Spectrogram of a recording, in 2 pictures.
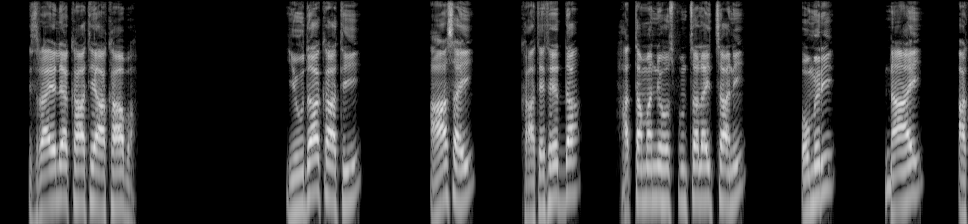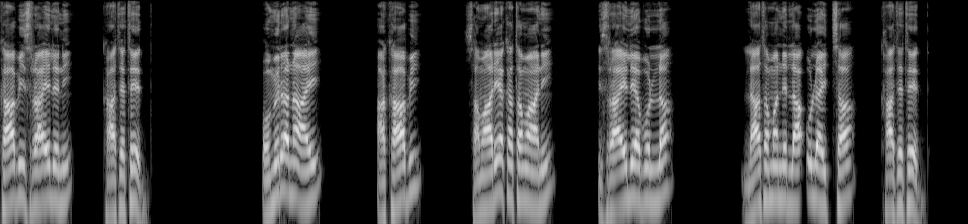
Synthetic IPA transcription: ʔɪs̬ɾaːʔeːlɪjakaːt̪ɪjaːkaːbɐ̰ | jɛhʊd̪aːkaːt̪iː | ʔaːsɐj | ka̰ːt̪ɛt̪e̞ːd̪ːɐ | hɐt̪ːɐmɐnːɛhɔspʊnt͡sːɐlɐjt͡sːaːn | ɔmɪɾɪ | nɐʔɐj | ɐkaːbɪɪs̬ɾaːʔɛlɛn | kaːt̪ɛt̪e̞ːd̪ːɐ | ʔɔmɪɾɐnɐʔɐj | ɐkaːbɪ | sɐmaːɾɪjɐkɐt̪ɐmaːn | ɪs̬ɾaːʔɛlɪjabɔlːɐ | laːt̪ɐmɐnːɛlaːʔʊlɐjt͡sːaː | kaːt̪ɛt̪e̞ːd̪ːɐ̥

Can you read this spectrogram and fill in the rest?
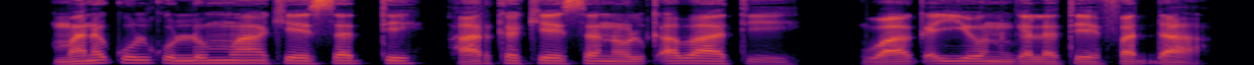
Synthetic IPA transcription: mɐnɐkʼʊlkʼʊlːʊmːaːke̞ːsːɐt̪ːɪhɐɾkɐke̞ːsːɐnɔlkʼɐβaːt̪ɪ | waːkʼɐjːo̞ːŋɡɐlɐt̪e̞ːfːɐᶑːa̰ː

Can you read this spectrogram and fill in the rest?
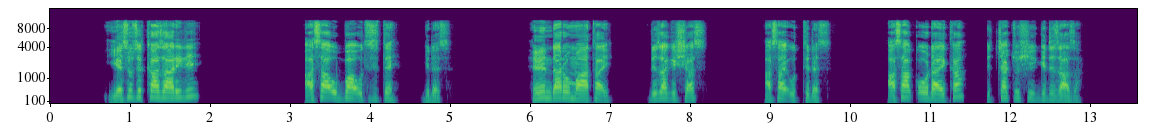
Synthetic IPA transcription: jɛs̬ʊs̬ɪkːɐzaːɾɪd̪ɪ | ɐsaːʊbːaːʊt̪ːɪs̬ɪt̪ɛ | ɡɪd̪ɛs | heːnd̪ɐɾɔmaːt̪ɐj | d̪ɪzɐɡɪʃːɐs | ʔɐsɐjʊt̪ːɪd̪ɛs | ʔɐsaːkʼo̞ːd̪ɐjkːɐ | ɪt͡ʃːɐt͡ʃːʊʃiɡɪd̪ɪzaːzɐ̰

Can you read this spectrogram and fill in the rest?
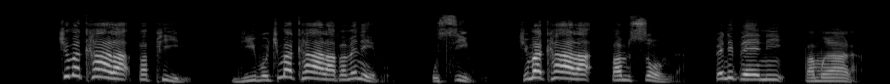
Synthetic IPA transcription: t͡ʃimakʰalapapʰiɾḭ | ndip̬ɔt͡ʃimakʰalapamɛnɛpɔ̥ | usiːku | t͡ʃimakʰalapam̩sɔŋɡa̰ | pɛnipɛnipamwaːla̰

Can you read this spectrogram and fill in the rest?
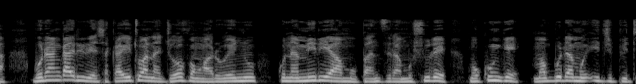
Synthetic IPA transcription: muɾaŋɡaɾire̞ʐakaitwanad͡ʒe̞ɦo̞vʱamwaɾiwe̞ɲu | kunamiɾiamupanziɾamuʃure̞ | mo̞kuŋɡe̞maɓuɗamuid͡ʒipiti̥

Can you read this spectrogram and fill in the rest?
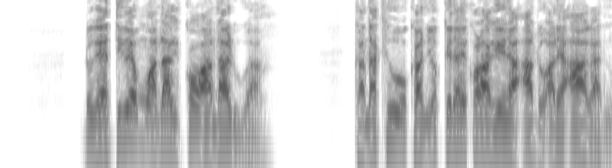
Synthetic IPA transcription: doɣɛtiɣɛmwanaɣekɔwanaɾua̰ | kanakehuokaniɔkeɾeaɣekɔɾaɣeɾaʔadoaɾea̰ʔaɣan

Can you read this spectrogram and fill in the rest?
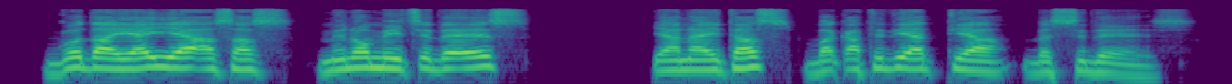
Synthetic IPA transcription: ɡɔd̪aːjɐjɪjaɐsɐsmɪnɔmiːt͡sʼːɪd̪ɛʔe̞ːs | jɐnɐjt̪ɐsbɐkʼɐt̪ɪd̪ɪɐt̪ːɪjaːbɛsːɪd̪ɛʔe̞ːs

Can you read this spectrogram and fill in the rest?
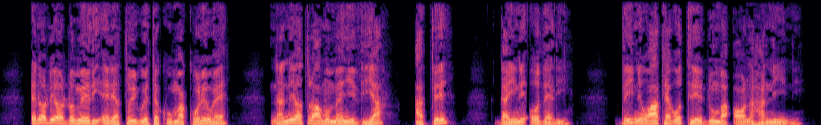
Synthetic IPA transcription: enɔdeɔdomeɾiʔeɾeatoiɣwetɛkuːmakoɾewɛ | nanejɔtoɾamomɛɲeðiaː | te | ɡaineʔoðɛɾi | ðeinewakɛɣotiɾeduːmbaʔɔnaɦaniːne

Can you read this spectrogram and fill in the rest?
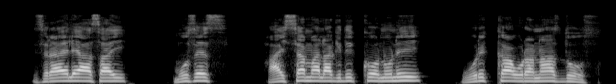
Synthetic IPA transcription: ʔɪs̬ɾaːʔɛlɛːsɐj | mʊs̬ɛs | hɐjsːɐmɐlɐɡɪd̪ɪkːɔnʊnɪ | wʊɾɪkːɐwʊɾɐnaːs̬d̪o̞ːs

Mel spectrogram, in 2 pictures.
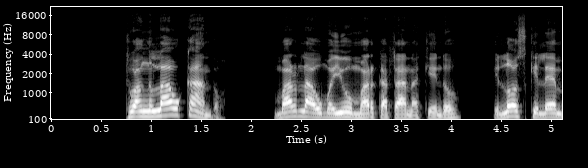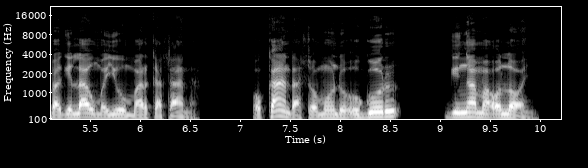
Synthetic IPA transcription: twaŋlawkand̪ɔ̰ | marlawmajomarkatanakendo | ɪlɔskɪlɛmbaɡɪlawmajomarkata̰na̰ | ɔkandatɔmɔndɔoɡoɾ | ɡɪŋamaɔlɔɲ

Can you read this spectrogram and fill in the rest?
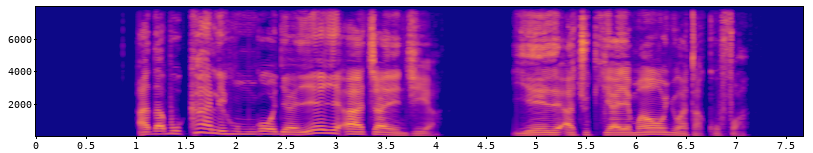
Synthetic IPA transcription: a̰ðaɓukaliɦum̩ɡɔʄajɛjɛʔaːt͡ʃaɛnd͡ʒia̰ | jɛjɛʔat͡ʃukʰiajɛmaɔɲɔatakufa̰

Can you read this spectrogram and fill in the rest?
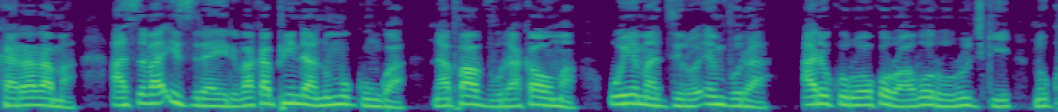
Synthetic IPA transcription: ɾaama | asiʋaʔis̬rae̞ɾiʋakapindano̞muɡʱuŋɡwa | napavurakaoːma | uje̞mad͡ziɾo̞e̞ɱvuɾaː | ɾikuɾuoko̞rwaʋo̞rwerud͡ʒɡino̞ku

